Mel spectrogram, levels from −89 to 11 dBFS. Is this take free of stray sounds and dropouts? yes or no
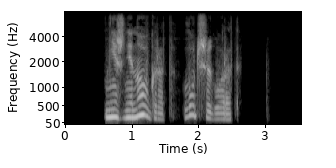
yes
